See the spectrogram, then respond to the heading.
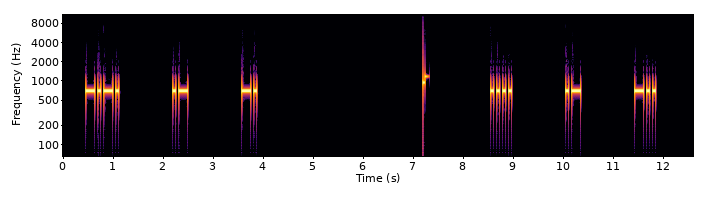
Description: Morse code, heard as a keyed tone, about 20 wpm, spaced as for 7 wpm, 690 Hz. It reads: CAN HAD
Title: 6x Character Spacing - Top 100 Words - 20wpm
